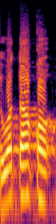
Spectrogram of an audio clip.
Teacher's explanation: قاف کے اندر قلقلہ کریں گے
